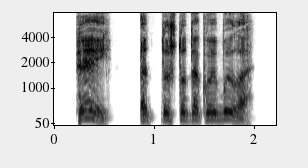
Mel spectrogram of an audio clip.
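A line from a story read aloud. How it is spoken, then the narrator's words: Indignant shout. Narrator (Russian): Возмущение Кармина было настолько искренним, что он даже закричал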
